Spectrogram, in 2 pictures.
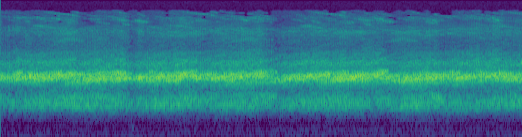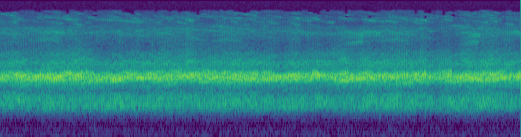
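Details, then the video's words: Chorus of many frogs at a horse-pasture pond, captured with a Zoom recorder: continuous high trilling voices layered thickly together, steady in loudness throughout, no birds or people audible. "Frogs singing"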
